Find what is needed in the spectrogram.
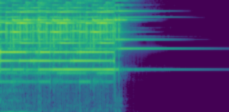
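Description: Bell-like chime from a mobile casino game's sound effects as lightning multipliers are revealed: several steady high tones over a fading low rumble. It cuts off suddenly just over a second in, with a brief ring-out into silence.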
